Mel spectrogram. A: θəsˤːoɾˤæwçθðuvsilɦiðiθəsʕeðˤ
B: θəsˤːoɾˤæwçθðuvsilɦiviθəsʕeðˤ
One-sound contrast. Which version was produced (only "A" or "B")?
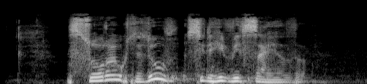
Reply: B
